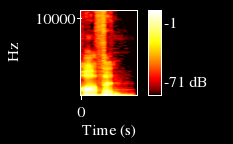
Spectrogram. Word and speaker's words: often: You don't pronounce the T in often. It's often, not often.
